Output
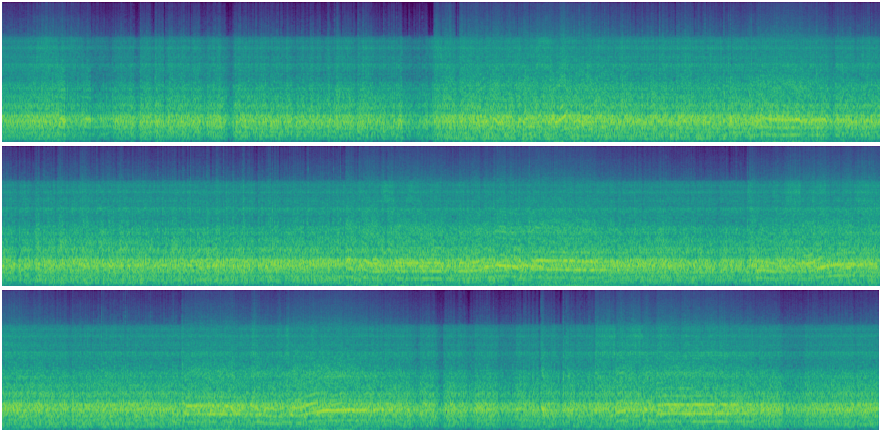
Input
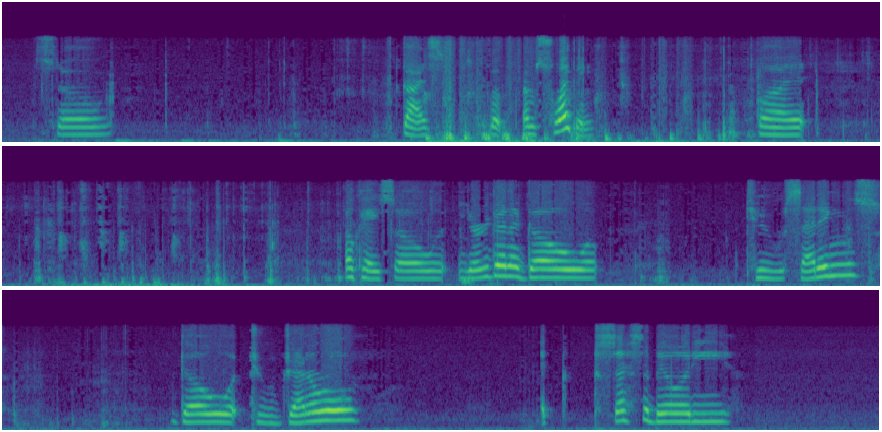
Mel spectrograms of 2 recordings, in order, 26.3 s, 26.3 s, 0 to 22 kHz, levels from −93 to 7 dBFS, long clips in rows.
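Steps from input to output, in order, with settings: per-bin compression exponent 0.2; gate with hold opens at -8 dBFS; HPF 120 Hz; low shelf 180 Hz -5 dB; 0.63–4.32 negative-ratio compressor -20 dBFS, ratio -0.5; hard clip -14.5 dBFS, distortion -8 dB; feedback echo 0.255 s, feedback 46%, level -4 dB; gain +6.5 dB

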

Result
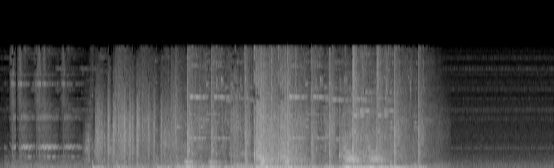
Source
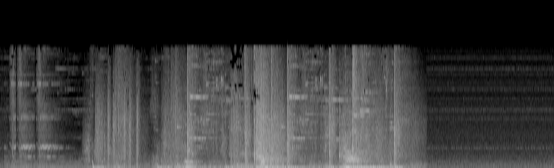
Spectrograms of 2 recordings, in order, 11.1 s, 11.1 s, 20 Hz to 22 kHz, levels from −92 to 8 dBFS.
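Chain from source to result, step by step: 1.03–3.53 dynamic EQ 4300 Hz, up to +5 dB, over -48 dBFS, Q 0.75; echo 0.483 s -3.5 dB

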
